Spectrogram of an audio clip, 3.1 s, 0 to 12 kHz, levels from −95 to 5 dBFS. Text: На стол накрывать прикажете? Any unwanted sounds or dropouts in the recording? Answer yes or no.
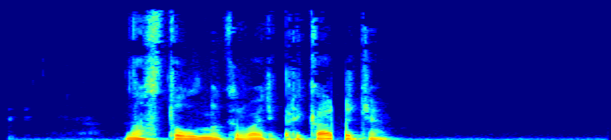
yes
